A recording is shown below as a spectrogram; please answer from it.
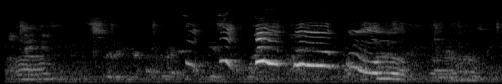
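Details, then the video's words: A 4-week-old puppy howling indoors: soft whimpers build into a loud, wavering, drawn-out howl that slides downward near the middle, then fades back into quiet whines. "Howling Puppy in Beast Mode"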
